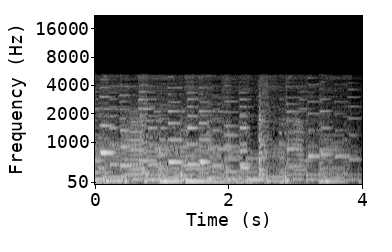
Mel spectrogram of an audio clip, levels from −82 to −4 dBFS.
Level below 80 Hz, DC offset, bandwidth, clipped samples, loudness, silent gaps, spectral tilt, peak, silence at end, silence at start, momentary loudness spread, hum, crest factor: -28 dBFS; under 0.1%; 5.4 kHz; under 0.1%; -24 LUFS; none; -8 dB/octave; -8 dBFS; 0 s; 0 s; 8 LU; none; 16 dB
